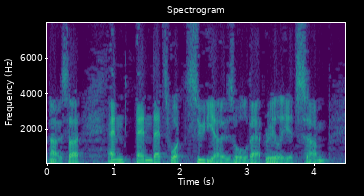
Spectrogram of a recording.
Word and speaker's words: Pseudio: Now, one of my other favourite tracks is Pseudio. Oh, yes. Yes. And obviously you can't tell in my voice how it's spelled, but it's Sud, as in P-S-E-U-D, as in Sud's Corner from Private Eye, Pseudio.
